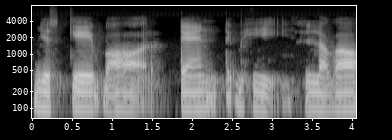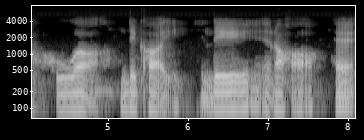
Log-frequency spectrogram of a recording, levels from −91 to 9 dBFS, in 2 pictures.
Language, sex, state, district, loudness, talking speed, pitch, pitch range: Hindi, male, Madhya Pradesh, Umaria, -20 LUFS, 75 wpm, 100 Hz, 95-100 Hz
